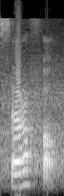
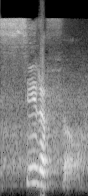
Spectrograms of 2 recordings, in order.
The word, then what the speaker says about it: Cetaphil: So it's Cetaphil. Apparently that's how you say it. I saw a commercial recently, and that's how they said it, Cetaphil.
